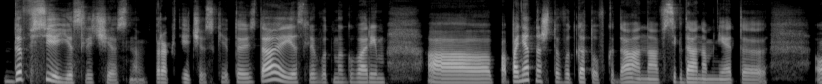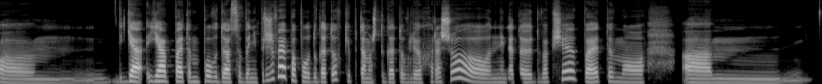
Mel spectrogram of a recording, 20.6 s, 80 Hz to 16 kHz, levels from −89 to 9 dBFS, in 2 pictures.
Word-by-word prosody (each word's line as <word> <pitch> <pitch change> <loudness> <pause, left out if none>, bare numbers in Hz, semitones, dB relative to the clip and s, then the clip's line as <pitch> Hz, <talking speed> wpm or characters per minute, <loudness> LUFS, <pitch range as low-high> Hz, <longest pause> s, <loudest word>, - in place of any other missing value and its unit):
Да 210 +9 +1
все, 270 -7 +6
если 160 -1 -1
честно. 140 -3 -2
Практически. 165 +2 -4
То 185 - -6
есть, 180 +1 -4
да, 275 +4 +4
если 180 -5 -1
вот 175 0 -15
мы 175 -1 -13
говорим, 175 0 -4 0.5
а, 160 -1 +2
п - - -3
понятно, 230 +3 +3
что 195 -2 +3
вот 175 0 -14
готовка, 185 -2 -6
да, 180 -1 0
она 155 -1 -5
всегда 170 +1 +2
на 155 -1 -6
мне. 150 0 -5
Это, 145 -2 -9 0.6
а, 155 -3 -4
м, 155 +2 -16
я 200 0 +6
я 220 +2 +5
по 215 0 +2
этому 200 -1 -1
поводу 205 -2 -2
особо 180 +1 0
не 180 0 -12
переживаю, 315 - +4
по 245 - +1
поводу 195 -3 -6
готовки, 230 +6 -2
потому 180 -5 -3
что 175 - -2
готовлю 170 0 -6
я 165 - -4
хорошо, 250 - +3
а 205 - 0
он 170 0 -13
не 175 - -9
готовит 175 0 -3
вообще, 310 - 0
поэтому, 185 -2 -2 0.4
а, 165 -1 +1
м, 155 - -13
175 Hz, 145 wpm, -24 LUFS, 160-200 Hz, 0.6 s, все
